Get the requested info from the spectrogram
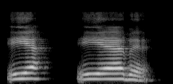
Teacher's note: Yeah is soft for fatha open jaws attached with ba. For yeah, you are lifting the middle part of your tongue towards your palate, but it is not touching. That is making ya very soft.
